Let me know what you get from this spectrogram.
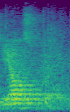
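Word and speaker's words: Gjelsvik: But their name when they got to this country wasn't Thune, it was Yelsvik.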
